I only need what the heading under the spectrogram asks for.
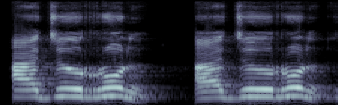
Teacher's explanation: را کے اوپر دو پیش ہے تو آگے حروف حلقی میں سے غین آ رہا ہے تو تنوین کو ہم نے ظاہر کر کے پڑھنا ہے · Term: اظہار حلقی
